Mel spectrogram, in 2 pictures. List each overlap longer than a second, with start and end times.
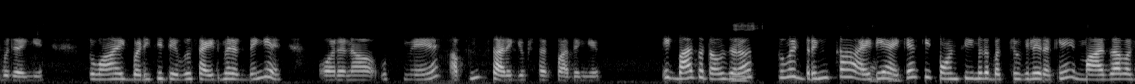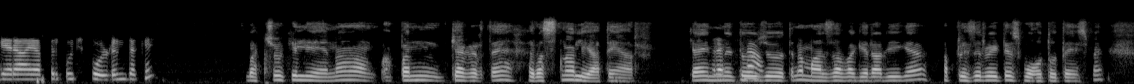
none

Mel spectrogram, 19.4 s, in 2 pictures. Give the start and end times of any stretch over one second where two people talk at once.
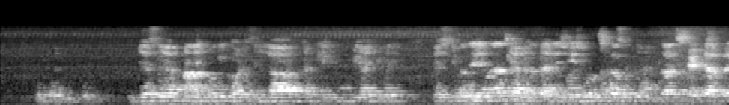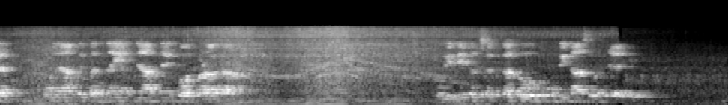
6.1-8.7

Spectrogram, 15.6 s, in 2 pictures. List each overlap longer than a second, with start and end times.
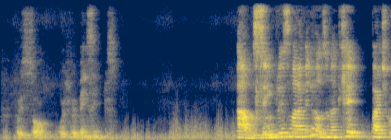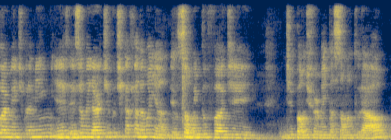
none

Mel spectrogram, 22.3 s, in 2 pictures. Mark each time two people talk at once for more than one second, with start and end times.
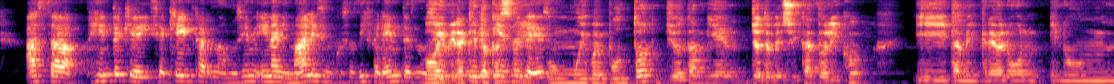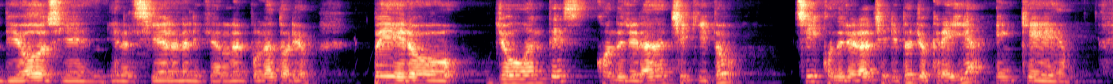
4.2-5.6

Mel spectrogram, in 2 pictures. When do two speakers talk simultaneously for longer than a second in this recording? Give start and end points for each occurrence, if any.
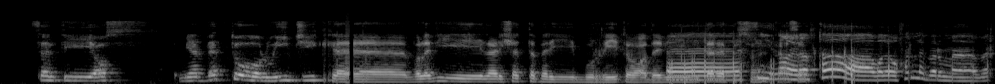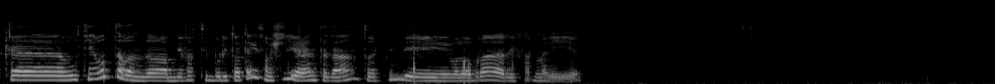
6.7-8.1

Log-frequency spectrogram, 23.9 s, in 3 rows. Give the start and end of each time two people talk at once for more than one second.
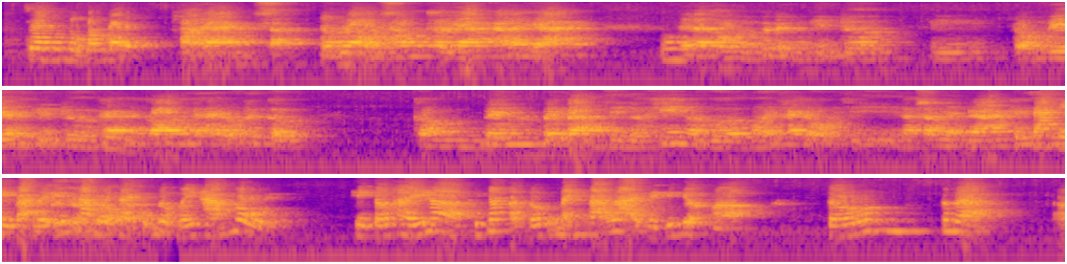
15.6-16.9

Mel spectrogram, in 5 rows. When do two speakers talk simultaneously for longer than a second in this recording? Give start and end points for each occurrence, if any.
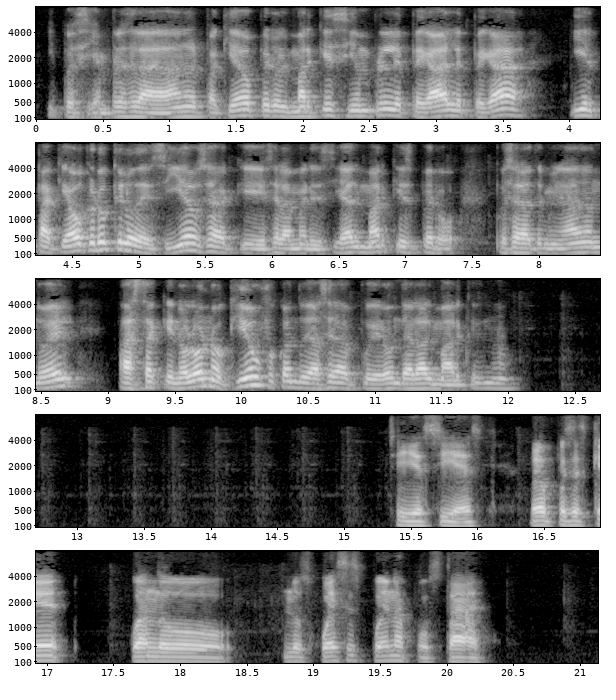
none

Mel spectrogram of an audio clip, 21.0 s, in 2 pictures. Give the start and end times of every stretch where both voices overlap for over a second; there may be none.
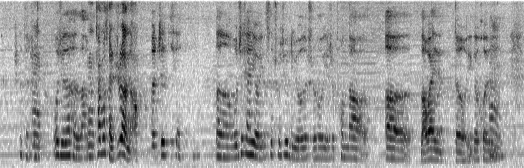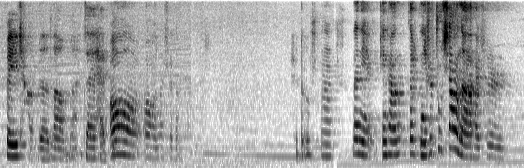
none

